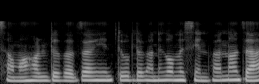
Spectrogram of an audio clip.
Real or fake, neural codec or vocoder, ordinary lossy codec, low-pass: fake; codec, 16 kHz, 0.7 kbps, FocalCodec; none; none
